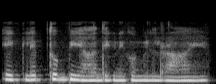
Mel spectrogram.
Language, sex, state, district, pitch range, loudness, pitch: Hindi, female, Arunachal Pradesh, Papum Pare, 185-215 Hz, -15 LUFS, 190 Hz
